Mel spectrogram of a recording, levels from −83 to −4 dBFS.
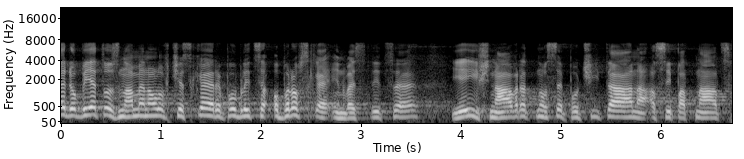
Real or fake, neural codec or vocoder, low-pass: real; none; 7.2 kHz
